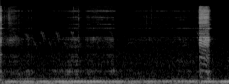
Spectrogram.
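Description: Fishing line sawing back and forth through the foam-backed adhesive pad under a stick-on blind spot mirror: a faint, steady rubbing scrape.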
